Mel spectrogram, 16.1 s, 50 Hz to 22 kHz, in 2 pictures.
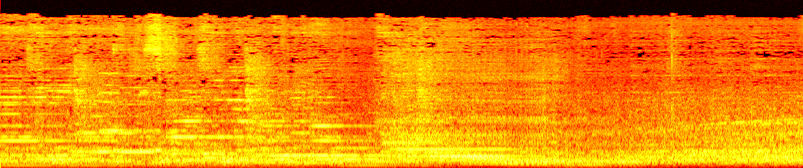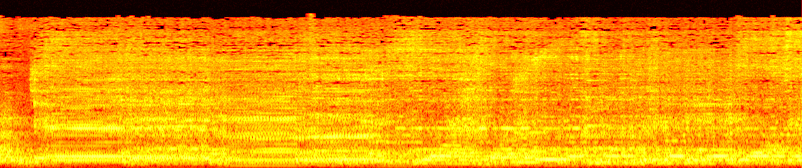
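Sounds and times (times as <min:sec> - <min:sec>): dance music over loudspeakers: 0:00.0 - 0:16.0.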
